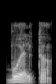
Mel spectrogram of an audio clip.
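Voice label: "vuelto", Spanish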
